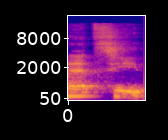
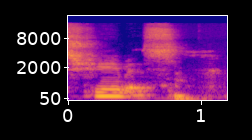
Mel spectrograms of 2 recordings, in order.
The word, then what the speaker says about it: Seamus: And I'm like, it's not Etsy. Like, my company's name is not Etsy. It's Seamus.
